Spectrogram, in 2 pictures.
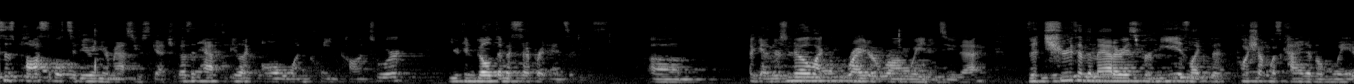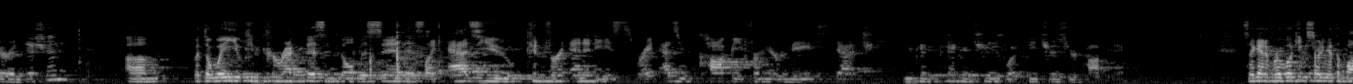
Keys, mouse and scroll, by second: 10.1-10.4 scroll up 1, 23.4-24.8 scroll up 1, 25.9-27.0 scroll down 1.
